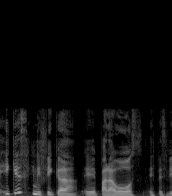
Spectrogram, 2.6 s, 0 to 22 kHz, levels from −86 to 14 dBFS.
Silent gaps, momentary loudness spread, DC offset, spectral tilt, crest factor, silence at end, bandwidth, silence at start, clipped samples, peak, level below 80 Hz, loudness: none; 9 LU; under 0.1%; -5 dB/octave; 16 dB; 0 s; 10.5 kHz; 0 s; under 0.1%; -14 dBFS; -66 dBFS; -30 LUFS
